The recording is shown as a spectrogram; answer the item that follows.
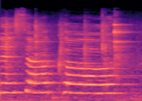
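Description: A woman singing a short phrase of three held notes, the last the longest, breaking off just before the end.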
